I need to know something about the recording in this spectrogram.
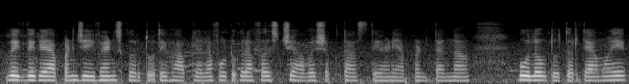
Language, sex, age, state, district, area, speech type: Marathi, female, 18-30, Maharashtra, Ratnagiri, urban, spontaneous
